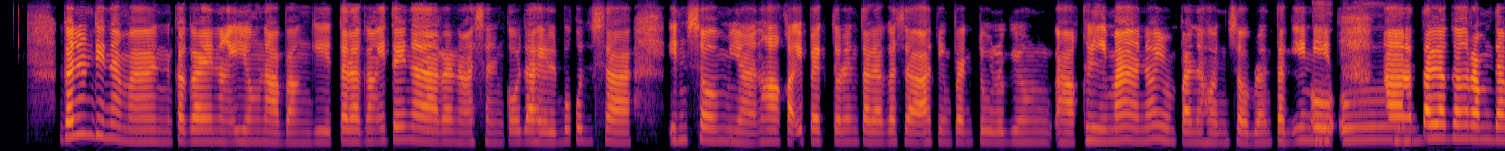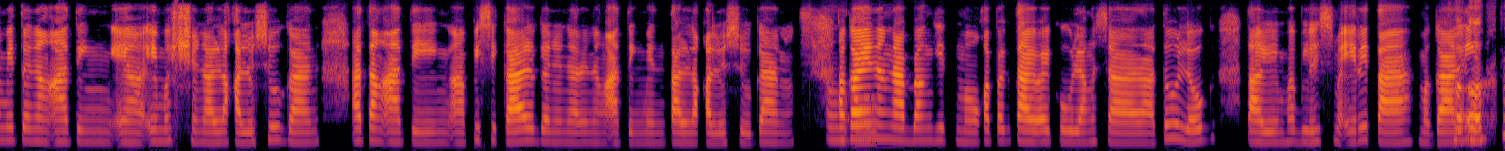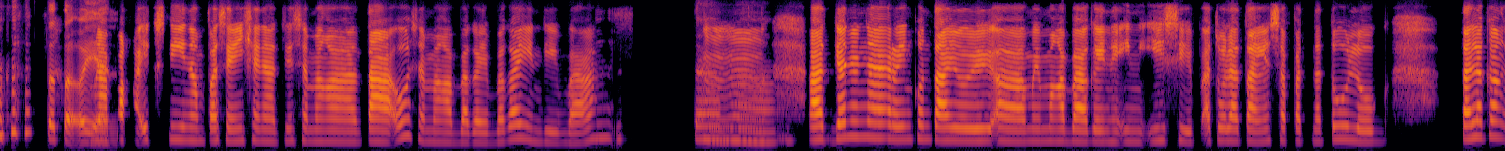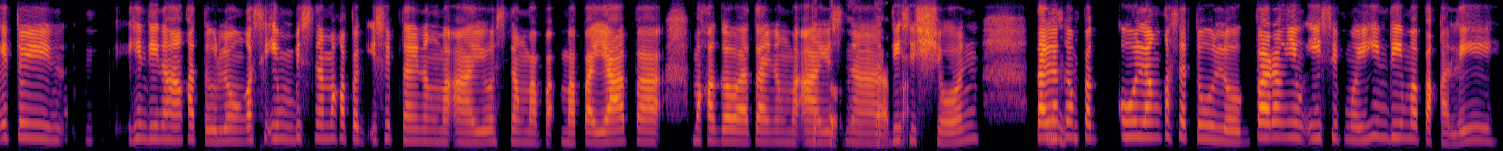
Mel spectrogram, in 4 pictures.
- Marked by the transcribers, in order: laughing while speaking: "Oo"; chuckle
- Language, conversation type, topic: Filipino, unstructured, Paano mo ipapaliwanag ang kahalagahan ng pagtulog para sa ating kalusugan?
